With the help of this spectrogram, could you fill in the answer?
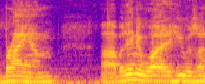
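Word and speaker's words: Brahan: mystery it looks like Braham is b-r-a-h-a-n uh probably pronounced Bram but anyway he was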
